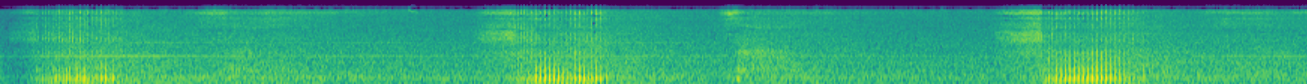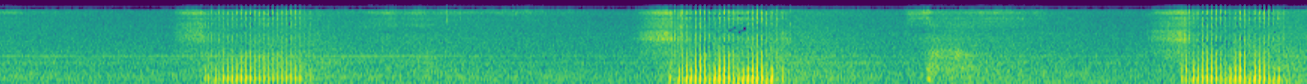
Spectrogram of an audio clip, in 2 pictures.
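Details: Sleeping dog snoring: loud, low rumbling breaths about every five seconds, roughly twelve a minute.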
